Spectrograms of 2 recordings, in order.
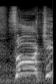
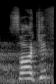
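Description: First: High, loud cry of "Sakin"; urgent, much higher shout; panicked shout. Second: Said in the usual way. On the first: Real, not acted. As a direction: yelp it as control slips. Calm word turns to panic.

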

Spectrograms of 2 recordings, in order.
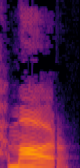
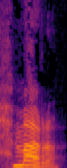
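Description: First: Hmar with the A stretched too long. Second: Hmar said very fast, A barely heard; quick hmar. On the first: Teacher showing the wrong long hmar that means donkey. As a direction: drag out the A in hmar. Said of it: "prolonges trop le A". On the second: Teacher showing the correct short hmar for red. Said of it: "Tu vas très vite". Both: Shown as a demonstration.

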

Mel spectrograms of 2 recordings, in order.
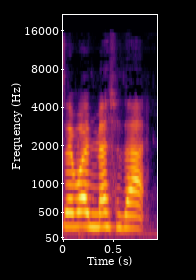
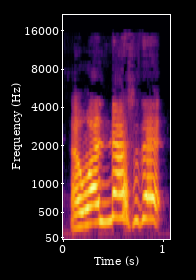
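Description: First: Said in the usual way. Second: Higher, louder repeat with weight on mess; louder warning. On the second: Real, not acted. Owner warning fish Bonnie away from Picossamus, louder repeat. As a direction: warn her again, louder this time.

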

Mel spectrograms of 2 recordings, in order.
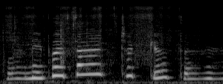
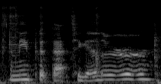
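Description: First: Higher, sing-song repeat of the phrase; playful echo. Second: Said in the usual way. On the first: Real, not acted. Crafter talking to herself as she works, playful echo. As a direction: echo it lightly in a raised, soft voice.

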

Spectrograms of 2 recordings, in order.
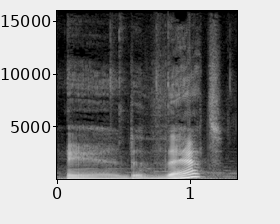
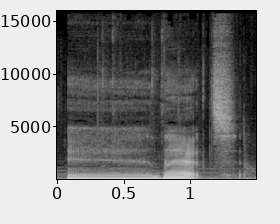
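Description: The two takes are said the same way.

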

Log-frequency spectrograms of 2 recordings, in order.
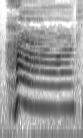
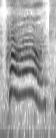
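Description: First: Loud, long truck honk; yelled honk. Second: High, loud mock-alarmed honk; scared honk. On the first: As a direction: blast it like a bossy horn. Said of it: "yelled the dump truck". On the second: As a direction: honk it higher, like a truck in trouble. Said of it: "and he sounded scared". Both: A narrator's reading.

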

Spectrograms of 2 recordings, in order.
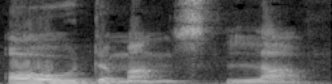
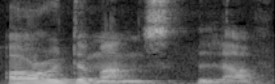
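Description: No difference in how they are said.

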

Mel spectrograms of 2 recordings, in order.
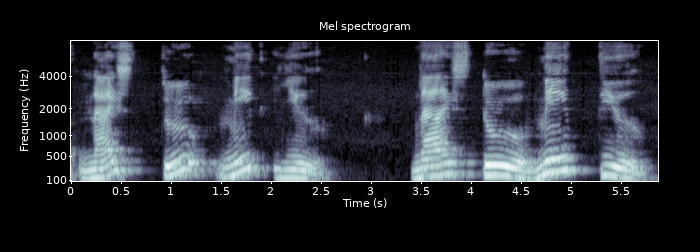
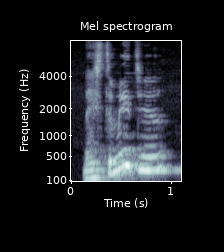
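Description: First: "nice to meet you" very drawn out; slow demo. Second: Higher, fluid "nice to meet you"; joined up. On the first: Teacher repeating the phrase for students, very slowly. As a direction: stretch every word for learners to follow. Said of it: "Una vez más". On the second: Teacher repeating the phrase at speed, joined and higher. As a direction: run it together lightly on a raised pitch. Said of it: "lo puedes como juntar". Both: Shown as a demonstration.

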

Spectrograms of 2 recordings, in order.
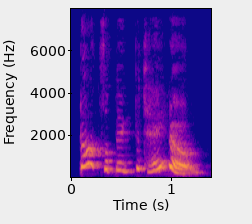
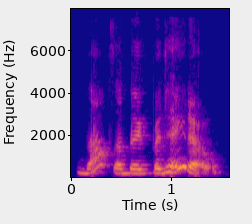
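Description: First: High-pitched wife's voice; farmer's wife. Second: Low-pitched farmer's voice. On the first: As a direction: lift the pitch to play the wife. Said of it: "said the wife". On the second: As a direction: drop the pitch to play the farmer. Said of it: "said the farmer". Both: Acted.

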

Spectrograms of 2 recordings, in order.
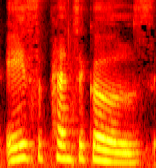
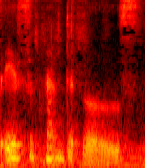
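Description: First: Said in the usual way. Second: "Ace of Pentacles" repeated much softer, almost breathed; near-whispered repeat. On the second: Real, not acted. Tarot reader softly repeating the card name to viewers, hushed. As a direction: drop to a hush on "Ace of Pentacles".

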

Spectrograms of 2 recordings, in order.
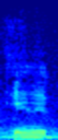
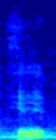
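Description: The two takes are said the same way.

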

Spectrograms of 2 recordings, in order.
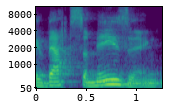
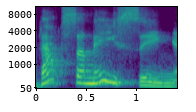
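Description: First: Said in the usual way. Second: Slow "That's amazing", pitched higher, with "That's" stressed and drawn out; accented "That's amazing". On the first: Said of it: "but I pronoun-, I say it more like". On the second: Shown as a demonstration. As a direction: say "That's amazing" the way her mother's accent shapes it. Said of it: "I say it more like".

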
